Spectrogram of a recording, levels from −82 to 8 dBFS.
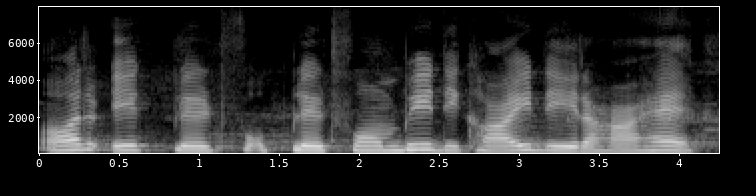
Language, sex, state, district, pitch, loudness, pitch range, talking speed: Hindi, female, Jharkhand, Palamu, 235 Hz, -15 LUFS, 225-250 Hz, 125 wpm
